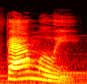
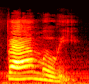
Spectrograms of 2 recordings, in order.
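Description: The two takes are said the same way.

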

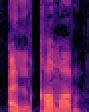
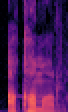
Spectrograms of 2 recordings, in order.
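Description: First: The L is clearly pronounced before the q. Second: The L is dropped before the q. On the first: The speaker calls it right. "C'est mieux de dire" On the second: The speaker calls it wrong. "que de dire"

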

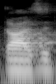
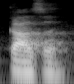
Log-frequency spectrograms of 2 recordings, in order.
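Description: First: The final vowel is a front 'i' sound. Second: The final vowel is a back 'ı' sound. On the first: The speaker calls it wrong. "Qazi deyil" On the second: The speaker calls it right. "qazıdır"

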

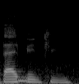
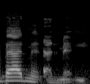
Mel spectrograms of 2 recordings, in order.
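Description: First: The word is said as if congested. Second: The word is said in a normal, clear voice. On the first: "But if I had a cold" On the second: "How do you guys say it normally"

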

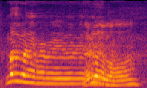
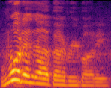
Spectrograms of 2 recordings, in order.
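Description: First: It is said slowly and mumbled. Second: It is said fast and clearly.

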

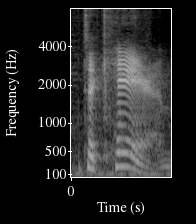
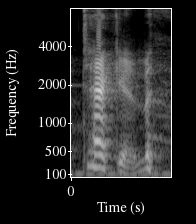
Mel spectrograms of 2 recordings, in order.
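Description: First: It is said with a Latin-sounding accent. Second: It is said with a standard English accent. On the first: The speaker calls it wrong. "the chick said Tekken" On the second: The speaker calls it right. "instead of Tekken"

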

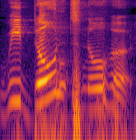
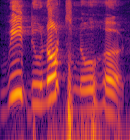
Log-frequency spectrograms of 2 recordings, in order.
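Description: First: Do not is said as one contracted word. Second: Do not is said as two full words. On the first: It suits informal speech. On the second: It suits formal speech.

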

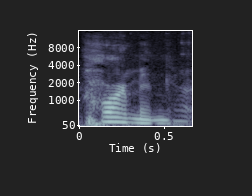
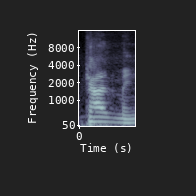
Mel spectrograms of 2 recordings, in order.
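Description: First: The R is not rolled, English style. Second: The R is rolled in a Spanish way. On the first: The speaker calls it wrong. "not Carmen" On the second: The speaker calls it right. "We have to say Carmen"

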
